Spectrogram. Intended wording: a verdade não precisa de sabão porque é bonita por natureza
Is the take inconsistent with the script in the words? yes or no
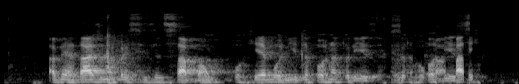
yes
